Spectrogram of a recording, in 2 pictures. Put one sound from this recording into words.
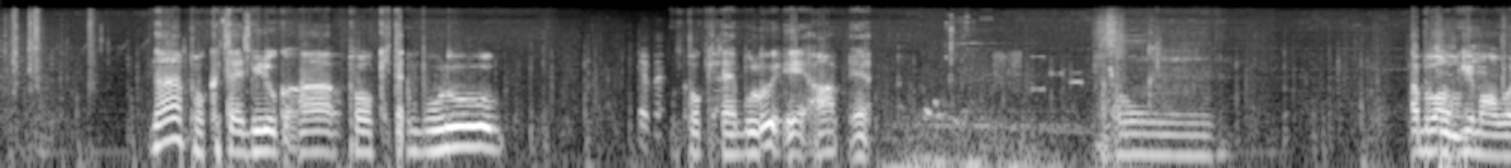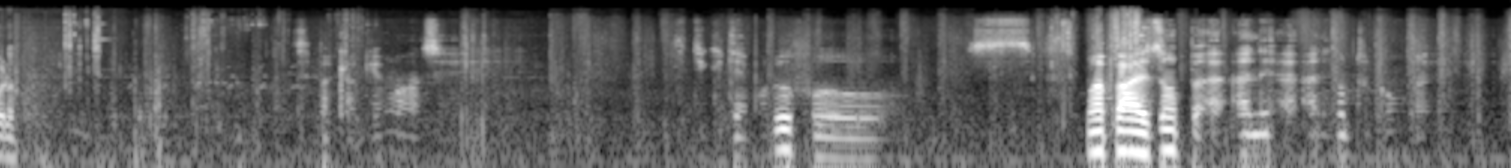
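A man talks with animation into a close microphone, with pauses.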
